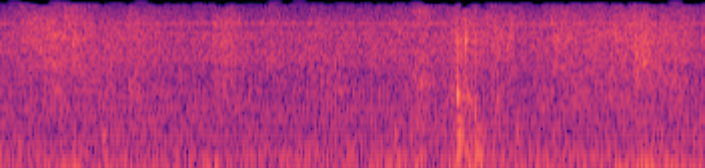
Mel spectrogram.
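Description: Faint, scattered rustling of book pages being turned, soft papery swishes over a steady low hum, with one slightly sharper flutter partway through. No one speaks.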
